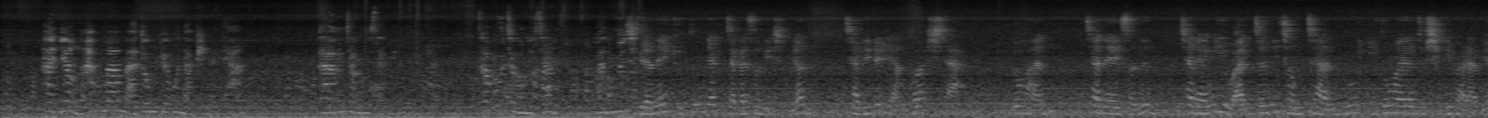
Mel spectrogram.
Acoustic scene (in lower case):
bus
